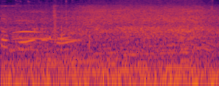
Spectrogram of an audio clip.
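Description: Steady low rumble of wind on the microphone, with people talking in the background during the first second or so.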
